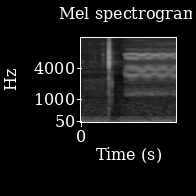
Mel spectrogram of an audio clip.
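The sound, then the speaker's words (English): A Fifth Doctor sonic screwdriver toy from Doctor Who gives a sharp click. Then comes a steady, high electronic whine with a slight warble that holds to the end. “This is the sound of the Fifth Doctor. Wait, this Fifth Doctor sound.”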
